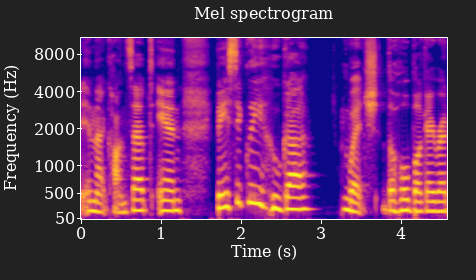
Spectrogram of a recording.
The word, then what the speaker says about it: Hygge: Now, if you've ever walked by a bookstore or seen this on Amazon or whatever, it is pronounced Hygge. So maybe you're like, what the fuck is Hygge? It's Hygge, but that's how they pronounce it in the Danish world.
